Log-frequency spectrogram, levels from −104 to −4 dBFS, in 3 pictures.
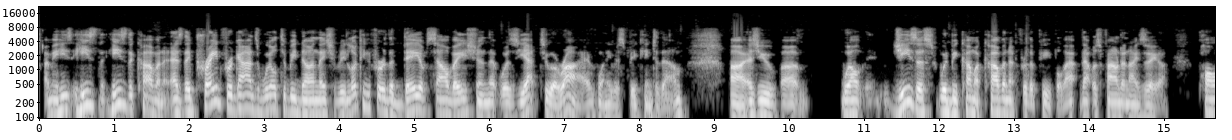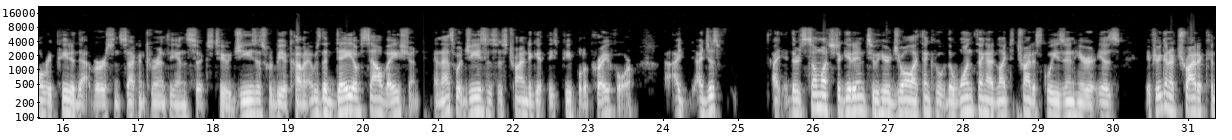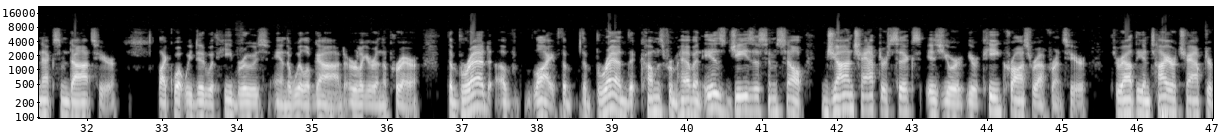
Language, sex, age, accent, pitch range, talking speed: English, male, 50-69, American, 105-130 Hz, 210 wpm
